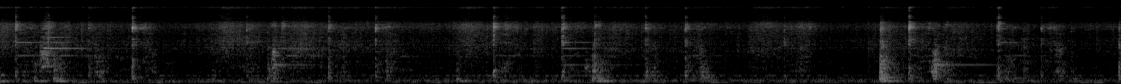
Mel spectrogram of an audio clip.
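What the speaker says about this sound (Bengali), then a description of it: "এবারে যে ভেজে রাখা পেঁয়াজটা তুলে রেখেছিলাম সেটা দিয়ে দেবো ভালো করে মিশিয়ে নেব" Fried onion is stirred into mashed cauliflower in a pan while preparing Bengali cauliflower bharta, giving soft repeated scraping and stirring strokes over a faint steady sizzle, close and fairly quiet, with no talking.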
